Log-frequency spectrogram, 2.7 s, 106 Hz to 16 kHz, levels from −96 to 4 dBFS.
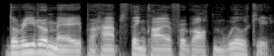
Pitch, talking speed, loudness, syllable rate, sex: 105 Hz, 195 wpm, -19 LUFS, 5.4 syllables/s, male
